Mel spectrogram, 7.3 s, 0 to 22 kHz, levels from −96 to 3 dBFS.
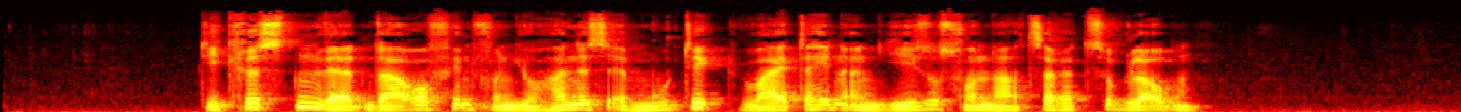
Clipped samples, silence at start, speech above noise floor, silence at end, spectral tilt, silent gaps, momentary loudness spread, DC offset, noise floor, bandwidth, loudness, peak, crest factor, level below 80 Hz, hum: under 0.1%; 1 s; 41 dB; 1.3 s; -4.5 dB/octave; none; 6 LU; under 0.1%; -58 dBFS; 14 kHz; -18 LUFS; 0 dBFS; 18 dB; -50 dBFS; none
